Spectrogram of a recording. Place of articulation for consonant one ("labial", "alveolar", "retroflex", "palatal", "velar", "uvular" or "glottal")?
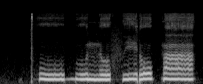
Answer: labial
